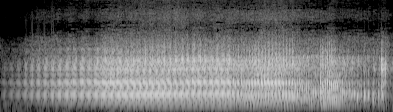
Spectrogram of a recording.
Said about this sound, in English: You are at Lake Winnipesaukee. Your outboard motor has just sputtered up to the wharf.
